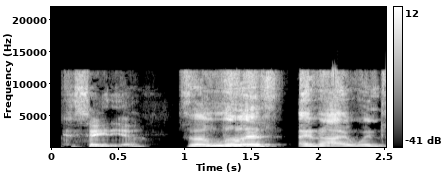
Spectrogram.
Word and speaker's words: Casadia: Casadio.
